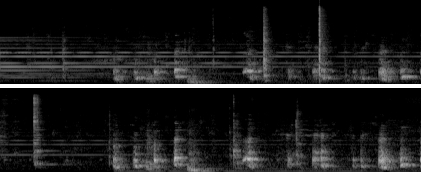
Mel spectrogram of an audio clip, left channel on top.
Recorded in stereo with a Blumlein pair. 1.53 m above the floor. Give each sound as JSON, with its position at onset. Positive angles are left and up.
{"t": 1.1, "sound": "laughter", "azimuth_deg": -60, "distance_m": 0.5}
